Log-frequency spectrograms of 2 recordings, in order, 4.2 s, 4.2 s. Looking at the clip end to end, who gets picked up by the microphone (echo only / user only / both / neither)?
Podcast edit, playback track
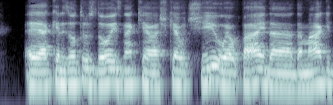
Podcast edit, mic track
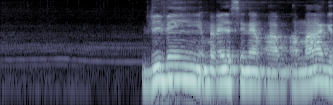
user only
